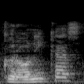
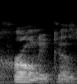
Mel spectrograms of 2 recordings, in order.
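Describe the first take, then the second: First: The R is said half-rolled. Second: The R is said plain, without rolling. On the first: "it's kind of like halfway rolling your R" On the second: "you could say Crónicas, and they would still understand you"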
